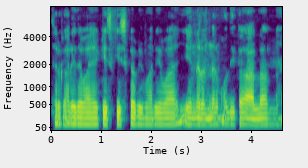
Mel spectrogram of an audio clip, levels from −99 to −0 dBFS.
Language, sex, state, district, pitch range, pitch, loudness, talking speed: Hindi, male, Bihar, Araria, 100-105 Hz, 105 Hz, -16 LUFS, 170 wpm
